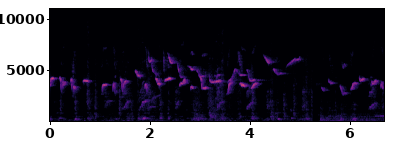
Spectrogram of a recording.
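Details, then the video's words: Blue flycatcher pouring out a rapid, continuous warbling song of bright whistled and chirping notes, mostly high-pitched, with one short gap near the end before the warble resumes. "burung sikatan biru/Anis biru"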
